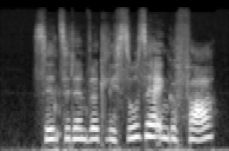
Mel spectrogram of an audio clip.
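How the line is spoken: Anxious question. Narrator (German): fragte ich ängstlich

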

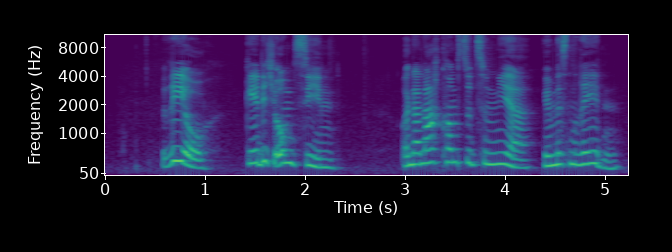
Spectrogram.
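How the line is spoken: Loud, for all to hear. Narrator (German): fuhr Kurois Stimme so laut fort, dass es jeder hören konnte

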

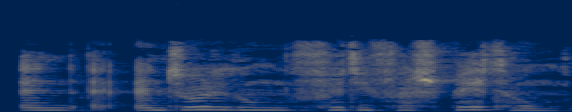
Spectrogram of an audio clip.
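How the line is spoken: Panting. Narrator (German): keuchte Lukas Hilsch

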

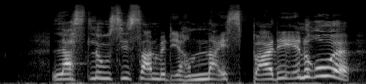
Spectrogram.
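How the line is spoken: Monstrous ghost shouting. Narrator (German): rief der monströse Geist

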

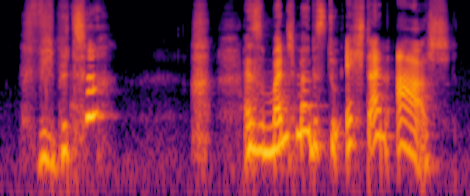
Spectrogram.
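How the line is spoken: Flustered angry hiss. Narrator (German): fauchte Takeda ihn an, unsicher, ob er nun sauer oder eher peinlich berührt sein sollte

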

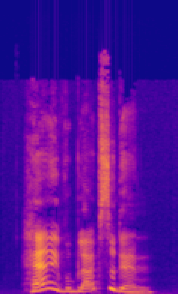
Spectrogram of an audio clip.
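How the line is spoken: Called out. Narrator (German): rief Ishida Takeda zu sich, sobald er in Hörweite war

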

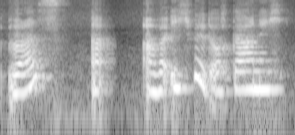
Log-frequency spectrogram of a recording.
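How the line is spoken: Awkward stammer. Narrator (German): stammelte etwas unbeholfen

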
